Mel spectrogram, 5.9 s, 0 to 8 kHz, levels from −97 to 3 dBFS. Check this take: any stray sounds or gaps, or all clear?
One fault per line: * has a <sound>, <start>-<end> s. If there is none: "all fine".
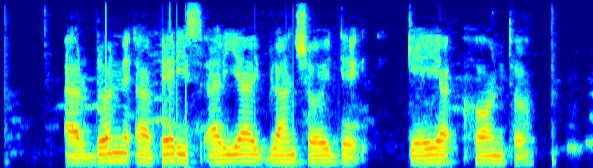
all fine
